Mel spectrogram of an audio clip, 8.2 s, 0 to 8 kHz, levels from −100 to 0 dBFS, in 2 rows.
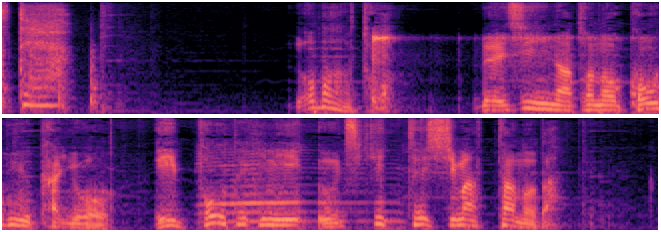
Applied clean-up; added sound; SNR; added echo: neural mask model RNNoise.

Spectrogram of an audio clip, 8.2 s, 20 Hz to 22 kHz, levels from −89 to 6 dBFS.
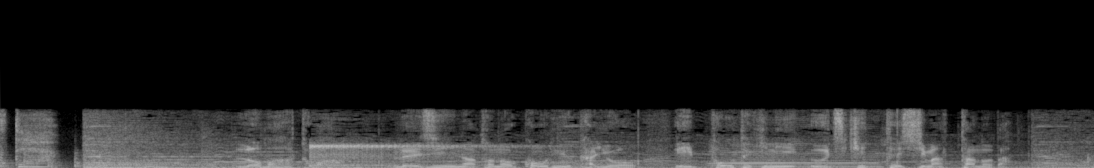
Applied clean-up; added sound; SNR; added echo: none; Hands; 19 dB; none.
